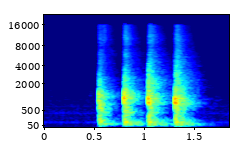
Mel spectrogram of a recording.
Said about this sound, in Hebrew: את שומעת את הנקישה, הכל בסדר.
